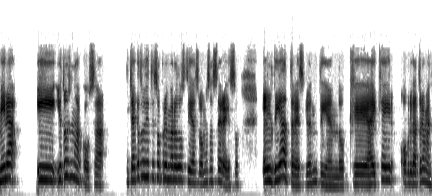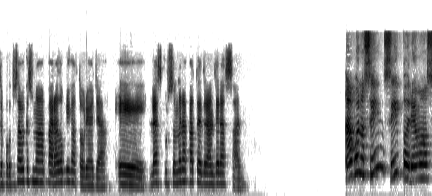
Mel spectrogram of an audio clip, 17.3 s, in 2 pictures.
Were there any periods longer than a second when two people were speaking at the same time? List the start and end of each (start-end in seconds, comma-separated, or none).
none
